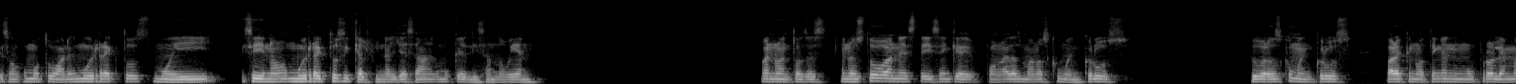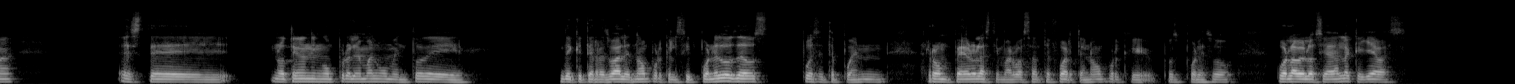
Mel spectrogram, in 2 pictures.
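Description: Listening closely to the speech in the recording turned up nothing that stood out.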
